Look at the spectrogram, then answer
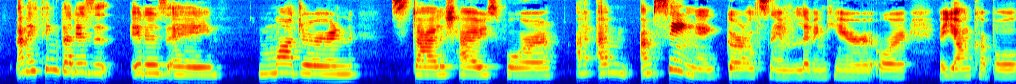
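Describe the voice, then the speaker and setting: Someone with a Spanish accent speaks at a very slow pace with ordinary pitch variation. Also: woman. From Spain. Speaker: gaming YouTuber. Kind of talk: voiceover commentary on a build video. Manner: halting with many fillers and restarts.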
